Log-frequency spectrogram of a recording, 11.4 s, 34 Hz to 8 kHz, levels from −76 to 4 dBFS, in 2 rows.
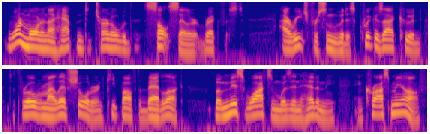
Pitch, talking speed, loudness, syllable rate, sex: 135 Hz, 250 wpm, -19 LUFS, 6.1 syllables/s, male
